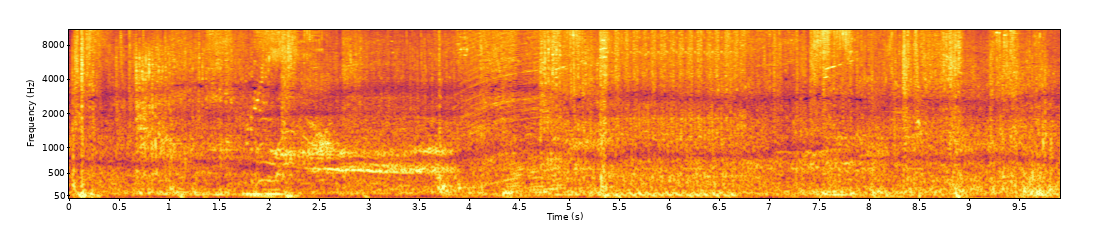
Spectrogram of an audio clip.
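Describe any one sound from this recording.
A large beast roars and snarls up close.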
